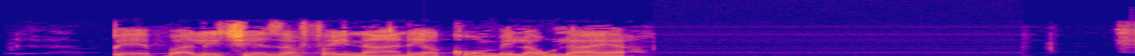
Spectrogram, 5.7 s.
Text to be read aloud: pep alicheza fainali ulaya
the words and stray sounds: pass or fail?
fail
